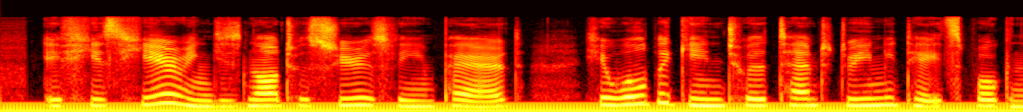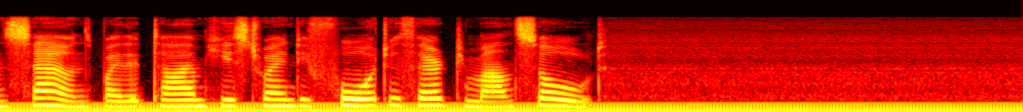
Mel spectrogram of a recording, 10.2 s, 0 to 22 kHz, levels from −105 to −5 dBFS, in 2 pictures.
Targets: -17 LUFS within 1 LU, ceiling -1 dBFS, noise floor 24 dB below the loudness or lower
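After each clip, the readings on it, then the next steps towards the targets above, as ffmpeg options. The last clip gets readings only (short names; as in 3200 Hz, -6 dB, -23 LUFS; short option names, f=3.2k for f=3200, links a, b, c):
hum 60 Hz; harmonics up to 300 Hz; hum level -24 dBFS; loudness -23.0 LUFS; peak -6.5 dBFS; loudness target -17.0 LUFS
-> -af "bandreject=f=60:t=h:w=6,bandreject=f=120:t=h:w=6,bandreject=f=180:t=h:w=6,bandreject=f=240:t=h:w=6,bandreject=f=300:t=h:w=6"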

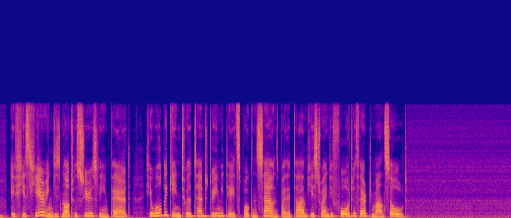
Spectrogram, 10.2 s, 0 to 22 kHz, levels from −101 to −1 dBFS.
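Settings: hum none; loudness -23.5 LUFS; peak -8.0 dBFS; loudness target -17.0 LUFS
-> -af "volume=6.5dB"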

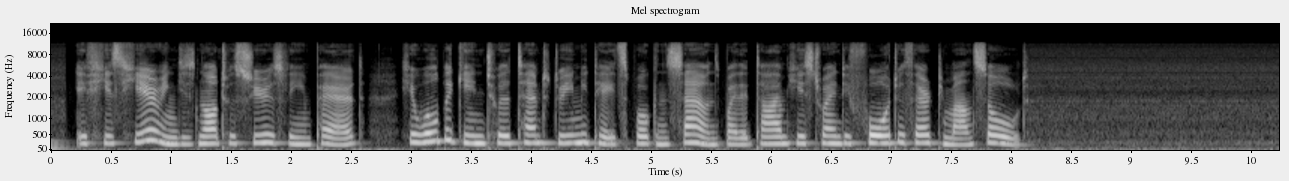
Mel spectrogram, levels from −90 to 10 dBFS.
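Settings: loudness -17.0 LUFS; peak -1.5 dBFS; noise floor -45 dBFS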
